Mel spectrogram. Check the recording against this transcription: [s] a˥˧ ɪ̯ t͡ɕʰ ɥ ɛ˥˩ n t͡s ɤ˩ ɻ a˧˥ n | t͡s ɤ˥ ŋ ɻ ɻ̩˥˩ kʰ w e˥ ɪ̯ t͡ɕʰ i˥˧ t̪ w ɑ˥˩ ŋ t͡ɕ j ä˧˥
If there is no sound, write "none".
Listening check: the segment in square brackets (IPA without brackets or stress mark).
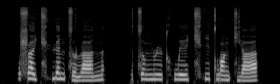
ʂ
